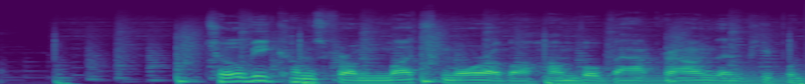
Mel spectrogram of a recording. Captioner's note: in English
